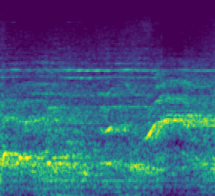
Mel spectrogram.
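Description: People laughing and shrieking, with a high rising squeal about one and a half seconds in.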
